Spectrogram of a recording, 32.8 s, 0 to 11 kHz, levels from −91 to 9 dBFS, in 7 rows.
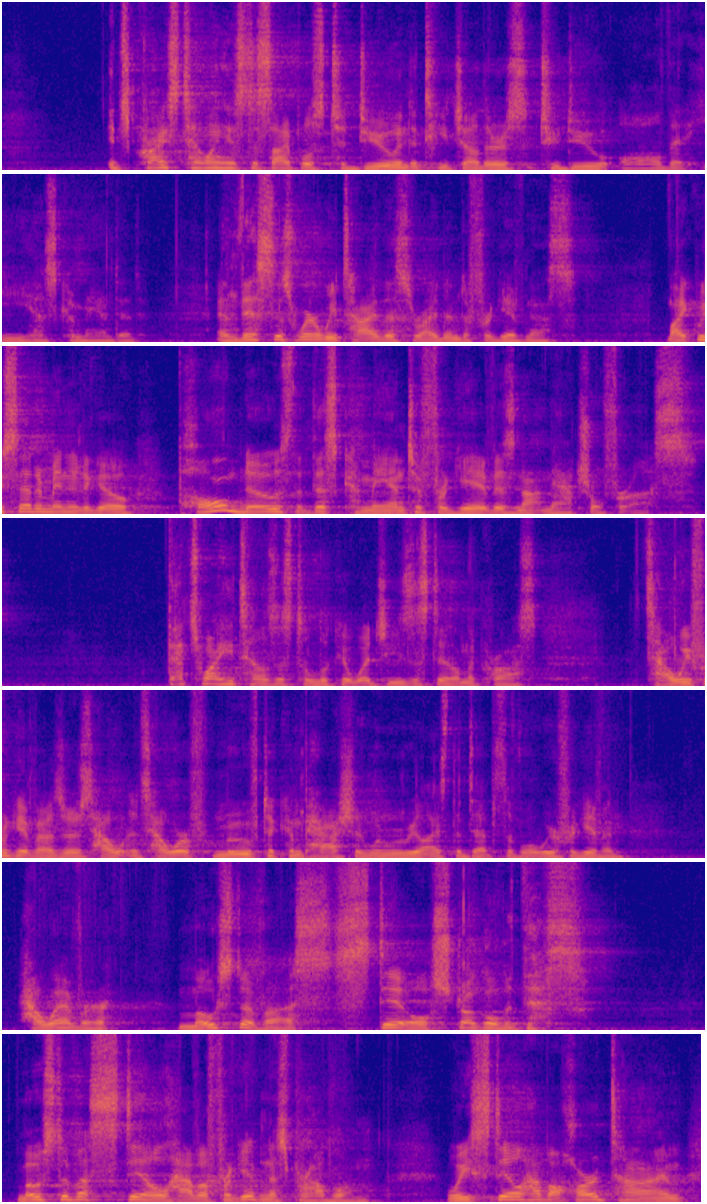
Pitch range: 120-160 Hz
